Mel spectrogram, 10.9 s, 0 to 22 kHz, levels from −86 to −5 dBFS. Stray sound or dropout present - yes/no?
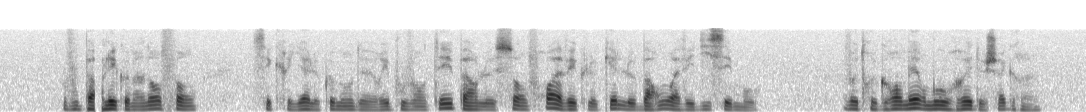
yes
